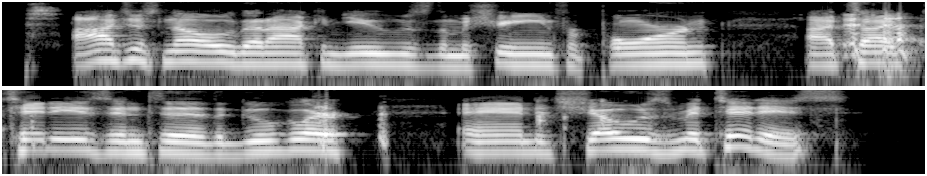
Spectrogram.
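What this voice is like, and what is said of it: Vaguely Amish drawl accent. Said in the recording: “my accent got vaguely Amish towards the end of that ... they got a bit of a drawl”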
